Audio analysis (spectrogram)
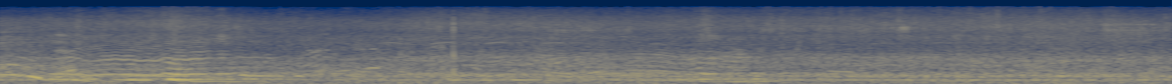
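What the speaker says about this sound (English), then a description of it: "there's more bees on this top than I'd like it to be" Honeybees buzz around an open beehive in a garden, a soft steady drone of many wings close by, with one nearer bee swelling louder at the start before settling back into the background hum.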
